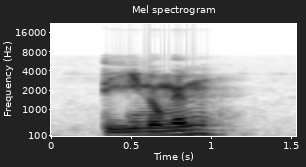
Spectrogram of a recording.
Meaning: plural of Dehnung
- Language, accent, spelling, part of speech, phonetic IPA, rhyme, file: German, Austria, Dehnungen, noun, [ˈdeːnʊŋən], -eːnʊŋən, De-at-Dehnungen.ogg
